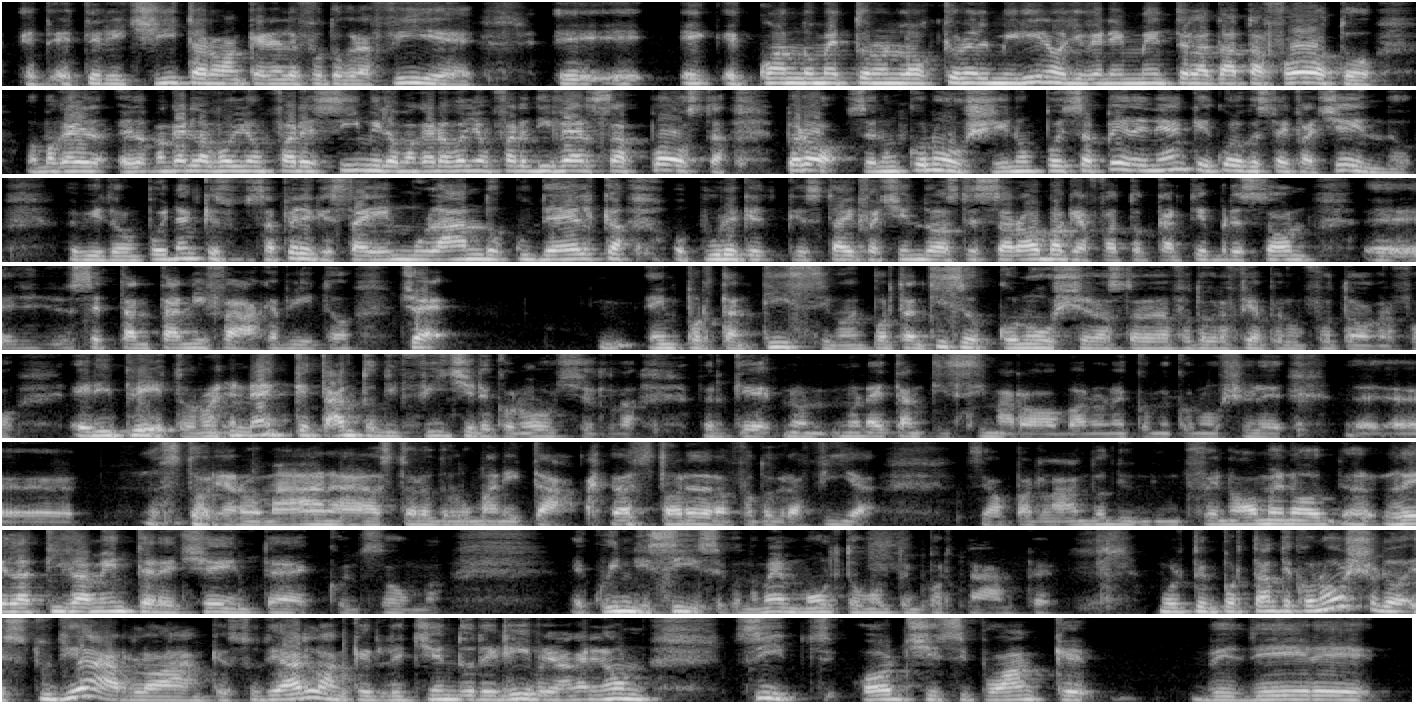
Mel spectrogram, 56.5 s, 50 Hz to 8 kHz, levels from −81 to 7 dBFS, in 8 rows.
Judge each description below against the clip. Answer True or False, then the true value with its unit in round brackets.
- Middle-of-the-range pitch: True (145 Hz)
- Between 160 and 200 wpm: True (165 wpm)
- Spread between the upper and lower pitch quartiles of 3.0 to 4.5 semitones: False (4.9 semitones)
